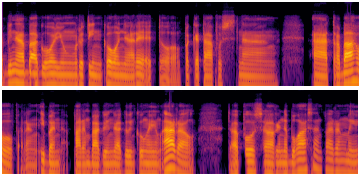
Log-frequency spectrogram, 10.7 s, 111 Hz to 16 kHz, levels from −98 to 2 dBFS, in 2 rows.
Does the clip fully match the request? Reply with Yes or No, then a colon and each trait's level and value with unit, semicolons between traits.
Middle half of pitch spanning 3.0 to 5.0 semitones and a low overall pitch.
No: narrow, 2.5 semitones; low, 110 Hz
